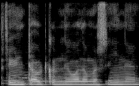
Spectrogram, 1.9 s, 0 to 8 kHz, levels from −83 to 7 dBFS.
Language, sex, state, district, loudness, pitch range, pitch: Hindi, male, Bihar, East Champaran, -22 LUFS, 150-155 Hz, 155 Hz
